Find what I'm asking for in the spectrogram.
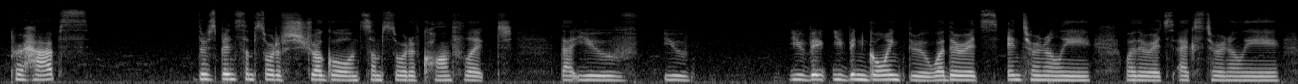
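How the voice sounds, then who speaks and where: The voice is soft-spoken and moves at a very slow pace with long, frequent pauses. Its intonation is monotone and flat. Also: woman. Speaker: tarot card reader. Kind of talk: pick-a-card tarot reading.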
